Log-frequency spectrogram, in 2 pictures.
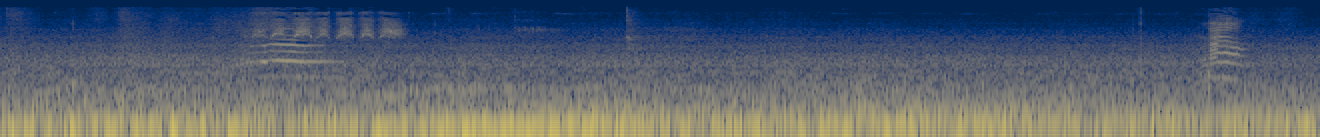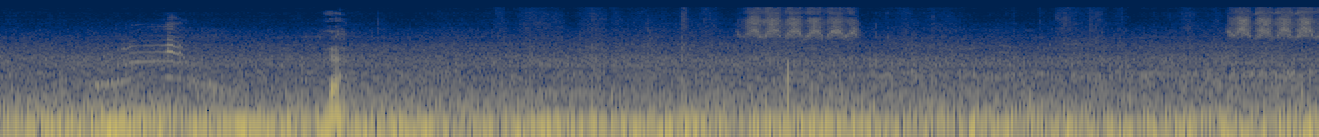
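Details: Stray black-and-white cat waiting at its usual spot, meowing in greeting as its feeder arrives; a few short, rising-falling mews spaced several seconds apart over steady low traffic rumble.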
